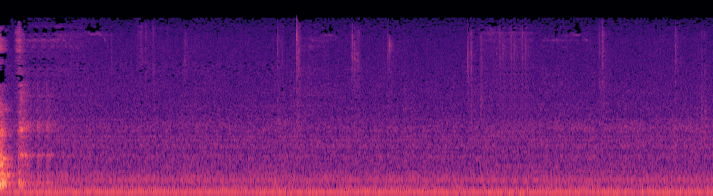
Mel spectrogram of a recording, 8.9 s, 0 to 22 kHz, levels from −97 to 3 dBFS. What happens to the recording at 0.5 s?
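At 0.45 to 0.69 s there are repeated frames: a 116.1 ms block of compressed audio plays two extra times, a stutter that adds 232.2 ms. On a spectrogram or waveform, the same short pattern appears three times in a row, back to back.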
